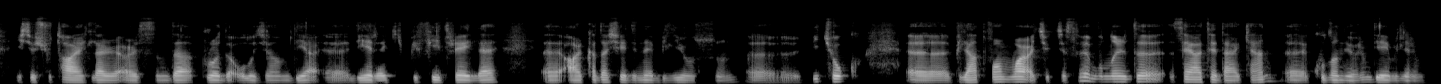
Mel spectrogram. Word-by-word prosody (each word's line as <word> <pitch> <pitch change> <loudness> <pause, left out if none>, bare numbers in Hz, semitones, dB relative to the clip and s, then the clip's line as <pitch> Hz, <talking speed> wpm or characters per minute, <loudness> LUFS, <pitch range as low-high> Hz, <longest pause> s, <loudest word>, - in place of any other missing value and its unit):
işte - - -1
şu - - -3
tarihler 105 -1 +3
arasında 100 +1 0
burada 100 -1 +2
olacağım 95 0 -4
diye 100 0 0
eee, 90 - -7
diyerek 100 0 +3 0.2
bir 105 - -6
filtreyle, 105 -1 +2 0.5
eee, - - -1
arkadaş 105 +2 +1
edinebiliyorsun. 100 0 -4
Eee, 95 0 -5 0.5
birçok, 130 0 0 0.5
eee, 95 -1 +2
platform 115 +2 +1
var 120 -1 +8
açıkçası 95 - -5
ve 160 -6 0
bunları 125 -1 +1
da 135 0 +2
seyahat 115 -1 +2
ederken, 105 +8 -1
eee, 100 -1 -2
kullanıyorum, 100 +2 -2
diyebilirim. 95 -4 -1
100 Hz, 115 wpm, -26 LUFS, 95-110 Hz, 0.5 s, var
